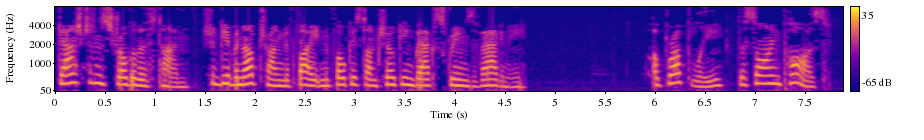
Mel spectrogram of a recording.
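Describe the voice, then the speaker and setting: A woman's voice: on the high side, animated, moderate pace. A woman reading a story aloud as an amateur narrator, dramatic, now and then stumbling over the words. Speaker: fan fiction reader. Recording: dull, echoey home recording.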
